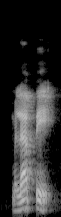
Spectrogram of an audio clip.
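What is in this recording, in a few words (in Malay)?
"melapik", Malay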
